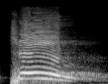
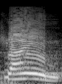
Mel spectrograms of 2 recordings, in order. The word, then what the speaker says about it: train: Train. It's not train, it is train.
